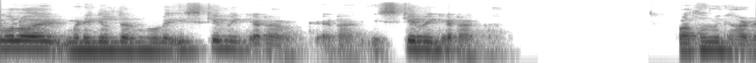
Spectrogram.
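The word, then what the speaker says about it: ischemic: ইসকেমিক attack, প্রাথমিক heart অ্যাটাককে বলা হয় ইসকেমিক heart attack, ইসকেমিক attack. কিন্তু ইসকেমিক, কেমিক বানানটা সিএইচ দিয়ে, এই জন্য অনেক ডাক্তার এটাকে ইসচেমিকও বলে, কিন্তু আমি ইসচেমিকের পক্ষপাতী না।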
